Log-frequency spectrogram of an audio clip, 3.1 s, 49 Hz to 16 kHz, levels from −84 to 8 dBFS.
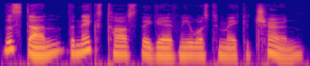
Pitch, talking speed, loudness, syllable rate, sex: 140 Hz, 250 wpm, -19 LUFS, 4.4 syllables/s, male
